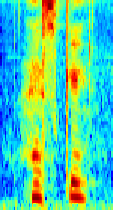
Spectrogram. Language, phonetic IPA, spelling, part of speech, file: Czech, [ˈɦɛskɪ], hezky, adverb / interjection, Cs-hezky.ogg
- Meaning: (adverb) nicely; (interjection) nice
